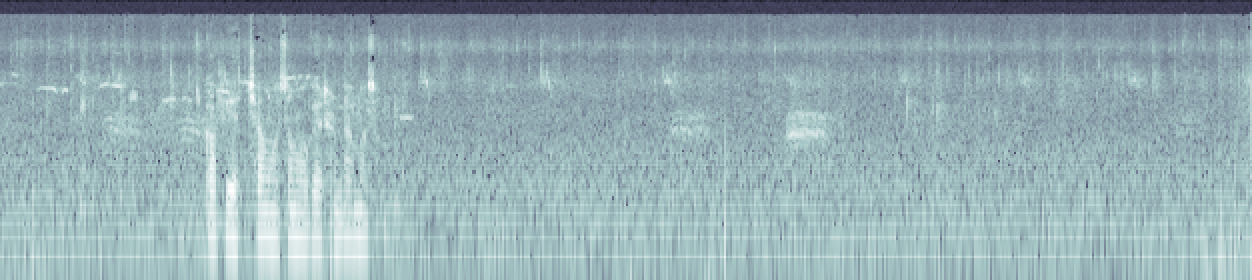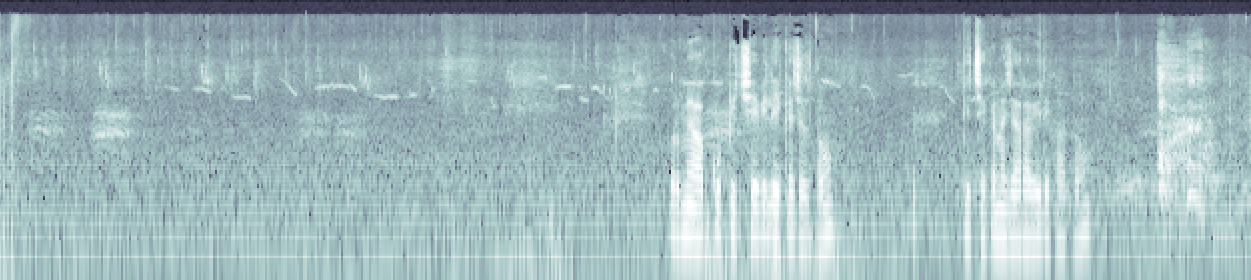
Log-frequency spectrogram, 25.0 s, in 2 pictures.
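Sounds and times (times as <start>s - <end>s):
short bird calls: 12.7s - 20.0s.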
